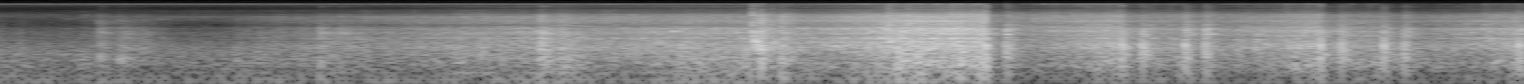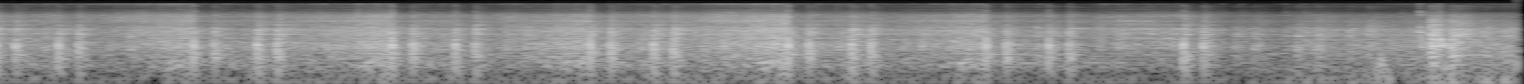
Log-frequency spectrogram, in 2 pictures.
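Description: A limited express electric train passing at high speed. Its noise builds as it approaches and peaks as the front goes by about five seconds in. Then the wheels clack rhythmically over the rail joints as the cars run past.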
